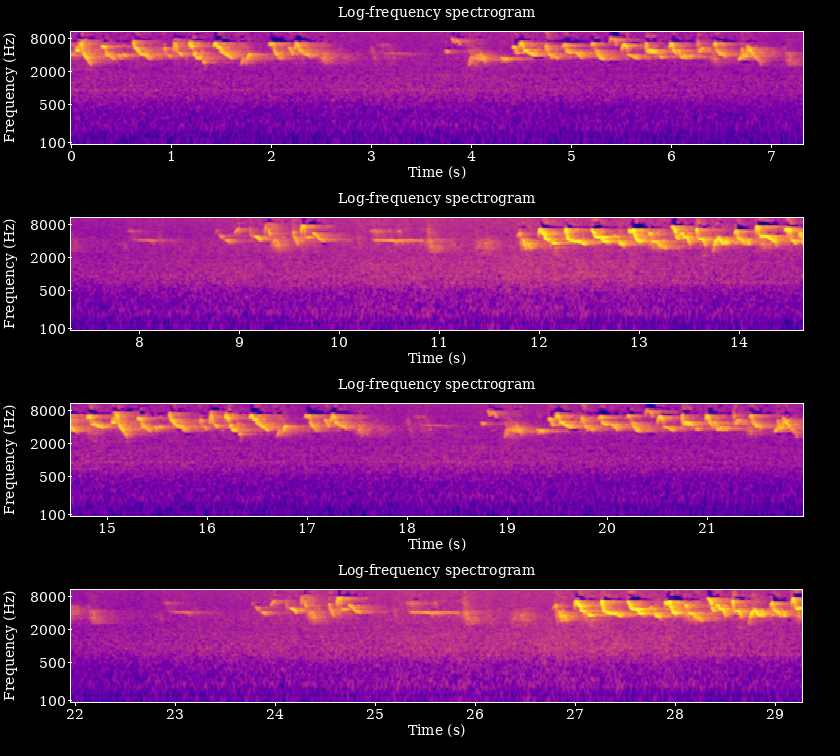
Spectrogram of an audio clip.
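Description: Small birds chirping in rapid, chattering bouts of a few seconds each, with short pauses between them. Under the chirping runs a steady low hiss.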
